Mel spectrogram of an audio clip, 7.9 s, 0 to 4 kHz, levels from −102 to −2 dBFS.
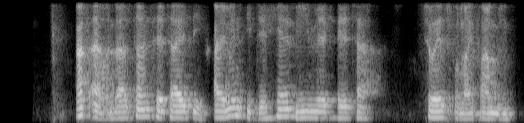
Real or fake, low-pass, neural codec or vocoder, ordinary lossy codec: fake; 3.6 kHz; codec, 16 kHz, 1.1 kbps, Voila-Tokenizer; AAC, 32 kbps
